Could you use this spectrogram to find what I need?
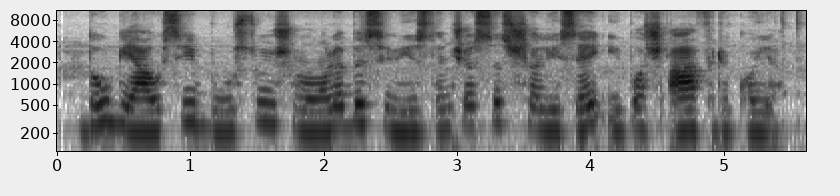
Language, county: Lithuanian, Alytus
